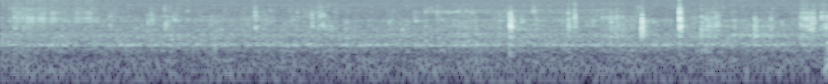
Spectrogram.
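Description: Steady background hiss with a faint steady hum, and a few small clicks from hand handling of the parts about two and a half and three and a half seconds in.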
